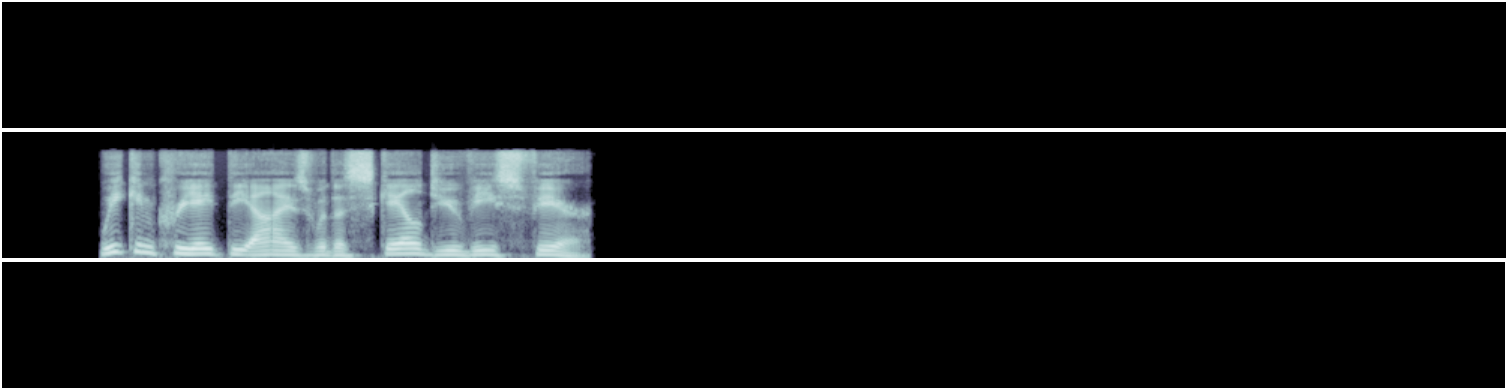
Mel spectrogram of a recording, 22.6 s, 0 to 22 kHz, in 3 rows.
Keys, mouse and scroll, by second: 0.4 click, 4.3 click, 4.8 KP_7, 5.6 r, 8.4 middle click, 9.3 KP_1, 10.3 click, 10.8 shift+a, 14.0 s, 14.8 g, 17.5 KP_3, 18.4 g, 20.4 KP_1, 21.4 right click.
